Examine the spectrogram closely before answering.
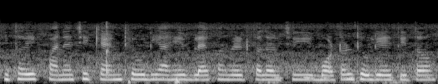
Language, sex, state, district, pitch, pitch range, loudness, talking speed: Marathi, female, Maharashtra, Gondia, 225 Hz, 220-230 Hz, -14 LUFS, 190 wpm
